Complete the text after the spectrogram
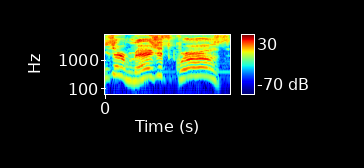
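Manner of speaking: panicked voice.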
